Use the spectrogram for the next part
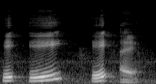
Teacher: जो जीभ के आगे वाले भाग से बोला जाता है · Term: अग्र स्वर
